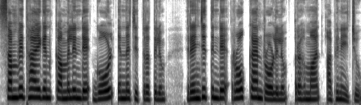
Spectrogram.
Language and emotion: Malayalam, neutral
